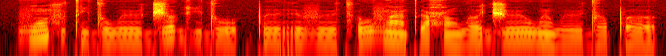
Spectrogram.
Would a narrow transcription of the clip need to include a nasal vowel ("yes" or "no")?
yes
